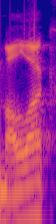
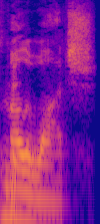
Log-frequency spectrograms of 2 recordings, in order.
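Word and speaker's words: Maluach: third one was common Malawak who was drafted I definitely butchered his name I think it's Maluatch Malawatch yeah you're right and he was drafted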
